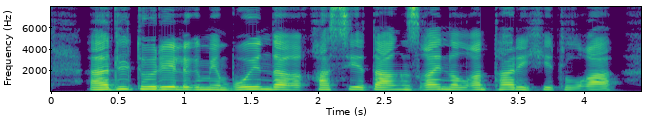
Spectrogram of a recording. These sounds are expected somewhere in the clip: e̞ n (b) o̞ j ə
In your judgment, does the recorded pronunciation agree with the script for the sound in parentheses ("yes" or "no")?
yes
